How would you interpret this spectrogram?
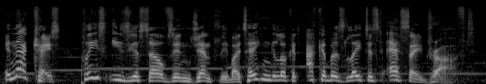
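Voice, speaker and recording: A man's voice: sits high, sing-song, a little fast, a bit bright, faint music behind. An actor voicing an eager, theatrical male writer in a video game, dramatic and showy in delivery. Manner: dramatic, showmanlike. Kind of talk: game voice acting.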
